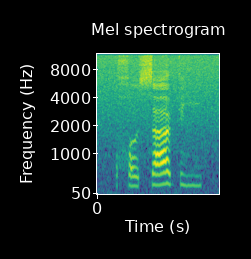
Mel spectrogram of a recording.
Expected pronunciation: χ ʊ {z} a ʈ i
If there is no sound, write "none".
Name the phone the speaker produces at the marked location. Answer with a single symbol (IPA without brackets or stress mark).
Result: s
